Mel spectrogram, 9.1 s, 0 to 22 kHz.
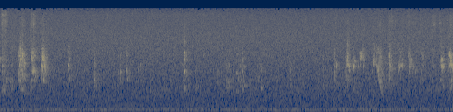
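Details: Three young male Java sparrows practise their song in April 2016, not yet singing together: soft clicking chirps and brief bell-like notes in loose bursts, over a steady low hum.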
